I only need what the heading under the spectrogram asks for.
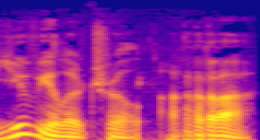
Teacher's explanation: In Portuguese, double R gives you the uvular trill, ra. So, carro, we get that trill.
